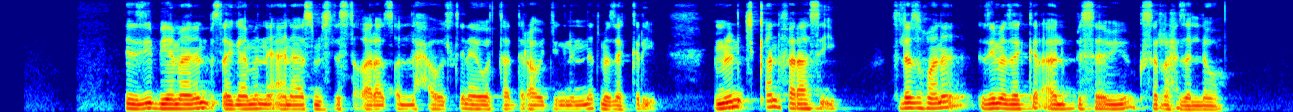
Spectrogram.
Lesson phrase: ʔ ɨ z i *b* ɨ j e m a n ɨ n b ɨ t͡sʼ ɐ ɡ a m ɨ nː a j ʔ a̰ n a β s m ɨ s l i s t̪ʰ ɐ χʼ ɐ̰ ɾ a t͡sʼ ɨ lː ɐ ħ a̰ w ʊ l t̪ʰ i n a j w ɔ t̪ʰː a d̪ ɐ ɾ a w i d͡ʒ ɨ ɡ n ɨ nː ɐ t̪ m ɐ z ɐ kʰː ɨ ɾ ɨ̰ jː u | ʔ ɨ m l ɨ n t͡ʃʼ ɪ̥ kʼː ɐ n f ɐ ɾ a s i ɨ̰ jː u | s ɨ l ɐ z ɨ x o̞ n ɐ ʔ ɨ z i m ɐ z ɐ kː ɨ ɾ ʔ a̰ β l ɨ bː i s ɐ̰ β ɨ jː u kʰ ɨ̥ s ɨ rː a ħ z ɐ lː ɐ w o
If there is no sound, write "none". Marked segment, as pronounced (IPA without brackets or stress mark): b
